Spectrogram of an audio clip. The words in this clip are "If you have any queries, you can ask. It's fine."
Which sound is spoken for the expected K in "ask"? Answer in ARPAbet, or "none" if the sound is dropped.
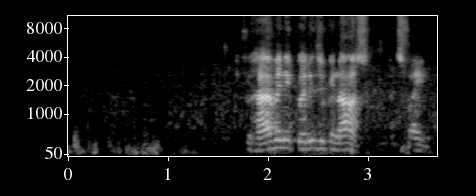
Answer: none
